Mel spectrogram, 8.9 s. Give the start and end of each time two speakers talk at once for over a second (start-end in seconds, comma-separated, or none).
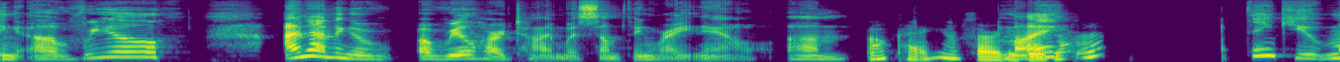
none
